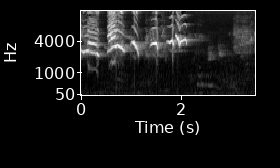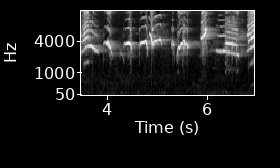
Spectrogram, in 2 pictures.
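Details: Kacer, or Oriental magpie-robin, singing energetically in 'gacor ngobra' style with its learned repertoire: two dense phrases of piercing whistles and buzzy rattles separated by a brief silence.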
